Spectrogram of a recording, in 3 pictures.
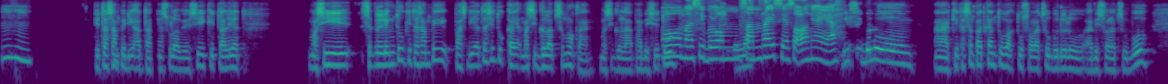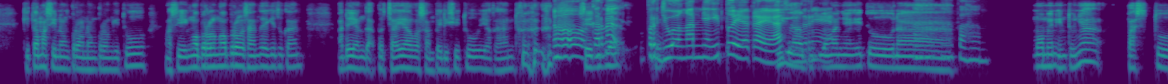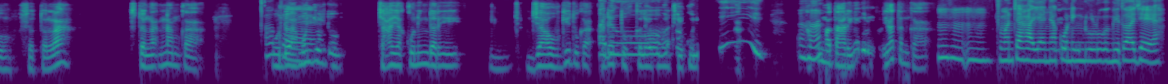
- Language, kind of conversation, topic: Indonesian, podcast, Pengalaman melihat matahari terbit atau terbenam mana yang paling berkesan bagi kamu, dan apa alasannya?
- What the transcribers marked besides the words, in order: in English: "sunrise"; laughing while speaking: "Oh"; laugh; other background noise; drawn out: "Aduh"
